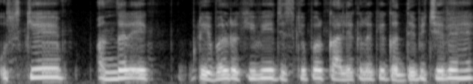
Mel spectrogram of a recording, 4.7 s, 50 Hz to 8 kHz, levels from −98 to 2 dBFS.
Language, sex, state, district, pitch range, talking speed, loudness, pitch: Hindi, female, Bihar, Bhagalpur, 265-275 Hz, 205 wpm, -19 LUFS, 275 Hz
